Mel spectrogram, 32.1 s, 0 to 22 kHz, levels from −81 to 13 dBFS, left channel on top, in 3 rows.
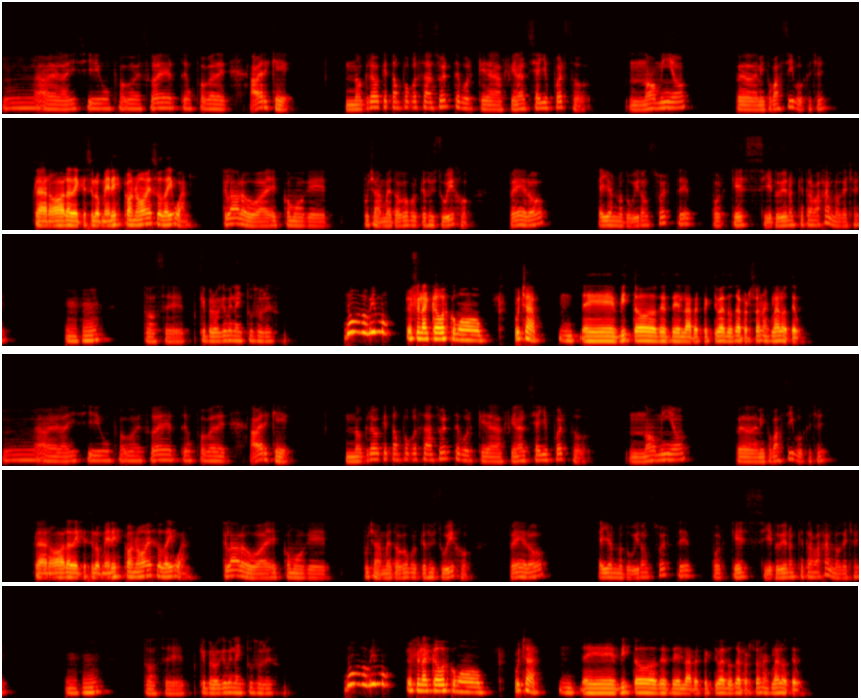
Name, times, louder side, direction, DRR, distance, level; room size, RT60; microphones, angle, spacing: voice 1, 0.0-3.6 4.3-7.3 7.8-8.6 9.2-10.3 13.5-14.8 15.2-16.5 17.1-17.5 18.2-19.3 19.6-21.5 23.2-24.9, left 1 dB, 10° left, 0.4 m, -34 dB
voice 2, 11.1-13.0 22.2-22.7 25.7-27.5 27.8-28.1 28.4-31.4, left 4 dB, 50° left, 0.6 m, -24 dB
8.8 x 5.8 x 2.7 m
head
